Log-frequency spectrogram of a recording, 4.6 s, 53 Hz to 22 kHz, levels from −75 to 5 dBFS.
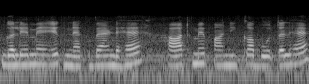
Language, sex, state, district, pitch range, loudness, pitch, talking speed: Hindi, female, Haryana, Rohtak, 205-220 Hz, -18 LUFS, 210 Hz, 140 wpm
